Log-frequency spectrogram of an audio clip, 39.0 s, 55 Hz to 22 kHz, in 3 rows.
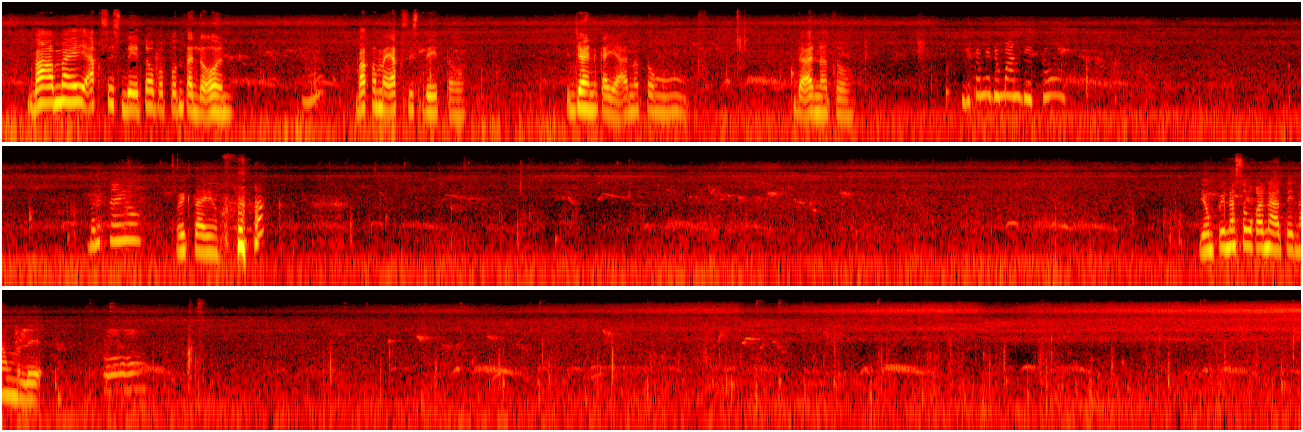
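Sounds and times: steady high hiss: 0:00.0 - 0:38.9
faint bird calls: 0:09.1 - 0:11.7, 0:15.7 - 0:38.9
dove cooing: 0:34.0 - 0:35.5, 0:37.8 - 0:38.9.

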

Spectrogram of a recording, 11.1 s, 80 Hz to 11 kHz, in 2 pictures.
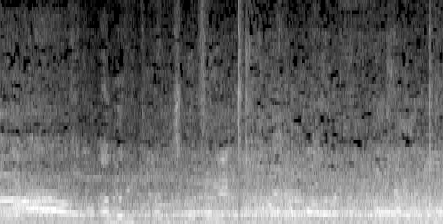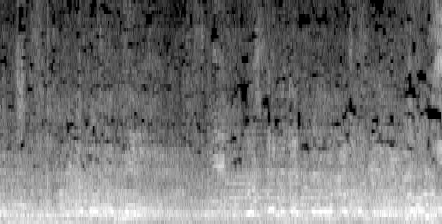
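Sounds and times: crowd shouting and singing: 0:00.0 - 0:11.0.

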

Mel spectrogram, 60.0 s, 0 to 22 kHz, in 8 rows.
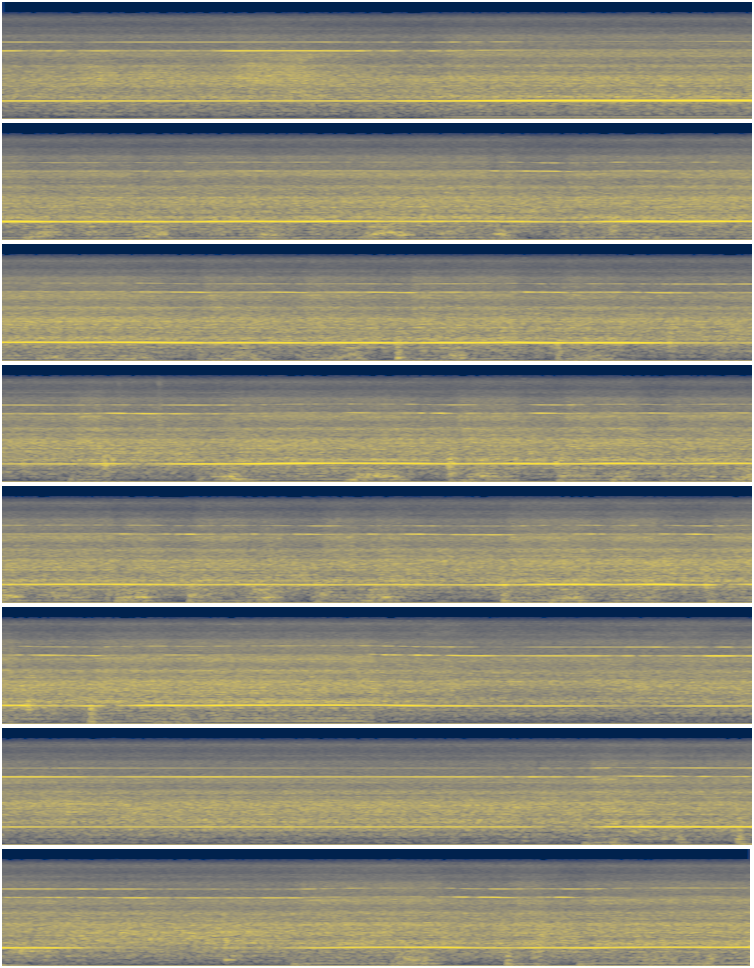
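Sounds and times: vacuum cleaner motor whining: 0:00.0 - 0:59.9.

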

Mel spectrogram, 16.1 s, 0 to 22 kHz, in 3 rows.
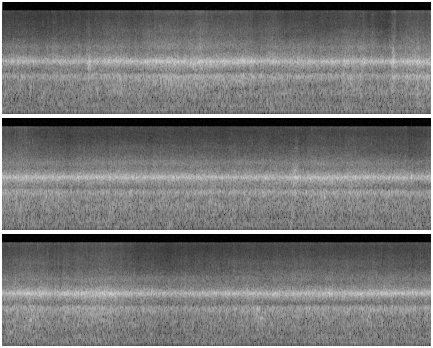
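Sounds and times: water rushing along boat bow: 0:00.0 - 0:16.0.

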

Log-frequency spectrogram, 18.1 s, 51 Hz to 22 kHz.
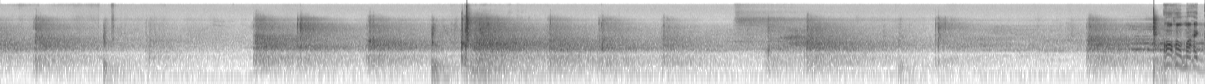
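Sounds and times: padel ball struck by rackets: 0:00.0 - 0:10.7, 0:11.5 - 0:14.6
ball bouncing off glass walls: 0:00.0 - 0:15.0.

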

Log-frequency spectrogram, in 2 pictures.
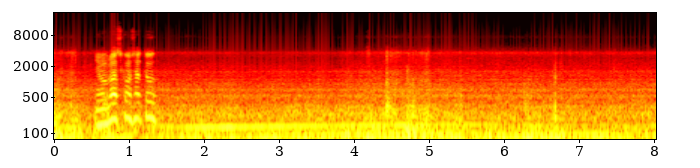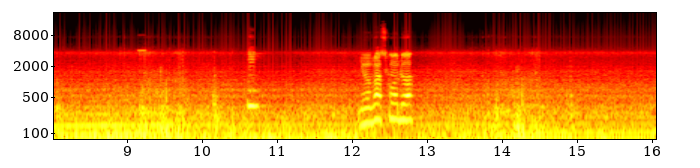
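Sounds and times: car engine and road drone: 0:00.0 - 0:16.0.

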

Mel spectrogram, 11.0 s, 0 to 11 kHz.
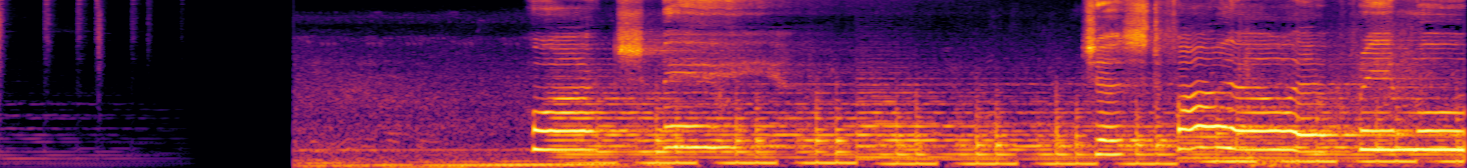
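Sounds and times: vehicle approaching: 0:02.2 - 0:05.7
road traffic: 0:02.2 - 0:06.3.

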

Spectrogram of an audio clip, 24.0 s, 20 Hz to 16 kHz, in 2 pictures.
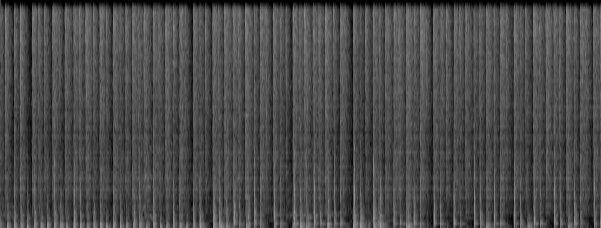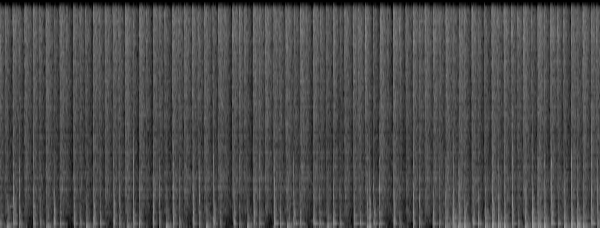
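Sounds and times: drum ensemble playing fast rhythm: 0:00.0 - 0:24.0.

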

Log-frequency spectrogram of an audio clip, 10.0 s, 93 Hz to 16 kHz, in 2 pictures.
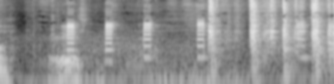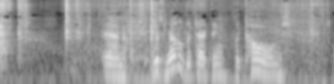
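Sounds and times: metal detector beeps: 0:01.0 - 0:03.3, 0:04.4 - 0:04.8
shovel scraping gravelly soil: 0:08.7 - 0:10.0.

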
